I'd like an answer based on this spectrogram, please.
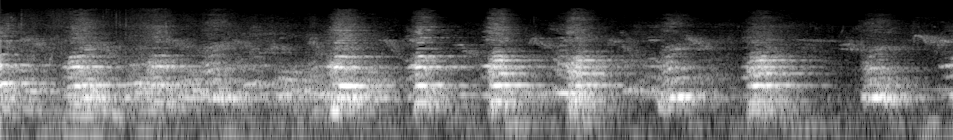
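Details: A Dobermann gives a rapid series of sharp, harmonic barks, about two or three a second, each short and loud with brief pauses between.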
